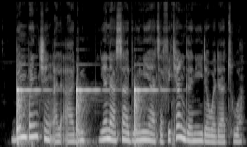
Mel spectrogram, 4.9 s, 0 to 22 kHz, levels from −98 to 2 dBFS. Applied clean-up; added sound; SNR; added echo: none; Piano; 2 dB; none.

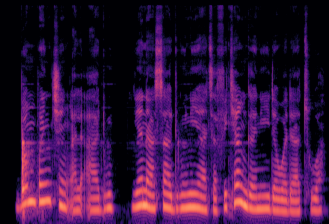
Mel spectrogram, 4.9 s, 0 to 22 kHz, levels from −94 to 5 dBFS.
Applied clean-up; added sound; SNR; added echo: neural mask model DeepFilterNet 3.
